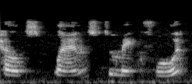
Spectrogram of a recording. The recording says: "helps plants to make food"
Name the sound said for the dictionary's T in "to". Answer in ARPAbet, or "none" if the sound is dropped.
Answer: T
